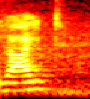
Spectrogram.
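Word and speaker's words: write: आपके सामने लिखा डब्लू आर आई टी ई राइट है ना उसी तरीका से मैंने एक और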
